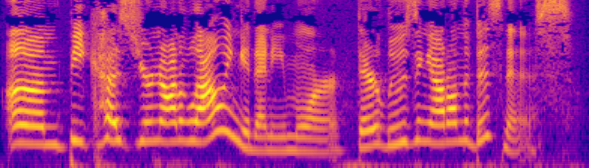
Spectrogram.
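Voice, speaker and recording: A woman co-hosting a talk radio show, chatty and quick to laugh. Her voice is high and sits close and dry on the mic. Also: lively intonation, pushed and bright, dry recording. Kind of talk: casual talk radio discussion.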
